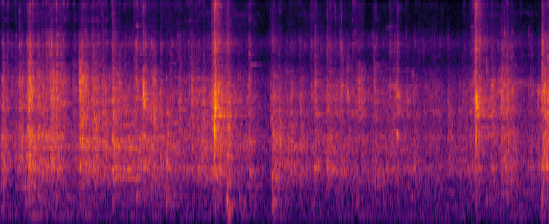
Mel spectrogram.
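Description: An empty hand pallet jack being pulled over brick paving, its wheels and forks rattling and clattering continuously. Two sharper knocks stand out, one about a second and a half in and one near the end.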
